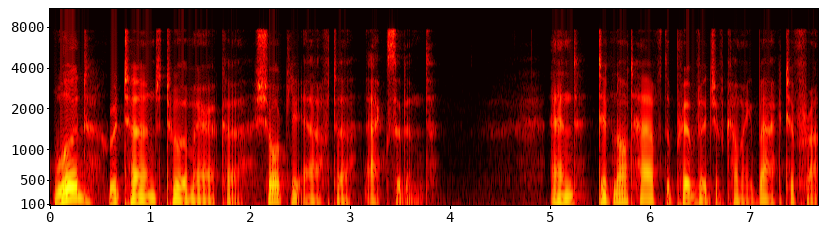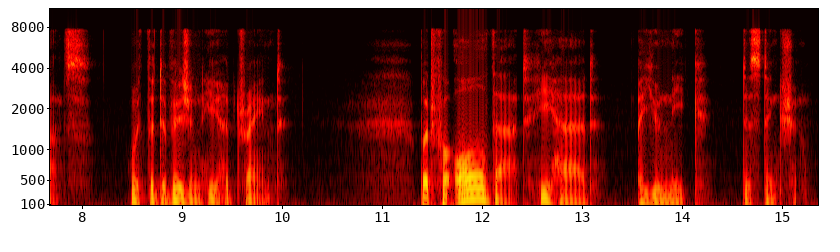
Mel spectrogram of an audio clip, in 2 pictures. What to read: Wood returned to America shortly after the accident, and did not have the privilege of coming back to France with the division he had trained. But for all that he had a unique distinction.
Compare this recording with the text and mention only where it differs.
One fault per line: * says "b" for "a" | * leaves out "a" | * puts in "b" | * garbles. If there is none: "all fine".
* leaves out "the"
